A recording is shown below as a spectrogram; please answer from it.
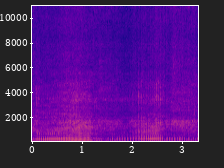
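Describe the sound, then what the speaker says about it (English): A 2020 Honda CRF250RX dirt bike crawls over rocky ground in first gear at idle, no clutch, its single-cylinder engine thumping in a fast, steady pulse up close, with the exhaust beat shifting slightly in pitch. "first gear, kind of idle speed, no clutch. The bike goes."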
